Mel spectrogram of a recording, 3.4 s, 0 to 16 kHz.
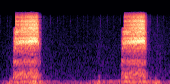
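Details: Barn owl owlets in an owl box at 1:45 am on 8 June 2023, one eating while another stands guard over its food; two harsh, hissing broadband screeches, each about half a second long, roughly two seconds apart, low hum beneath.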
